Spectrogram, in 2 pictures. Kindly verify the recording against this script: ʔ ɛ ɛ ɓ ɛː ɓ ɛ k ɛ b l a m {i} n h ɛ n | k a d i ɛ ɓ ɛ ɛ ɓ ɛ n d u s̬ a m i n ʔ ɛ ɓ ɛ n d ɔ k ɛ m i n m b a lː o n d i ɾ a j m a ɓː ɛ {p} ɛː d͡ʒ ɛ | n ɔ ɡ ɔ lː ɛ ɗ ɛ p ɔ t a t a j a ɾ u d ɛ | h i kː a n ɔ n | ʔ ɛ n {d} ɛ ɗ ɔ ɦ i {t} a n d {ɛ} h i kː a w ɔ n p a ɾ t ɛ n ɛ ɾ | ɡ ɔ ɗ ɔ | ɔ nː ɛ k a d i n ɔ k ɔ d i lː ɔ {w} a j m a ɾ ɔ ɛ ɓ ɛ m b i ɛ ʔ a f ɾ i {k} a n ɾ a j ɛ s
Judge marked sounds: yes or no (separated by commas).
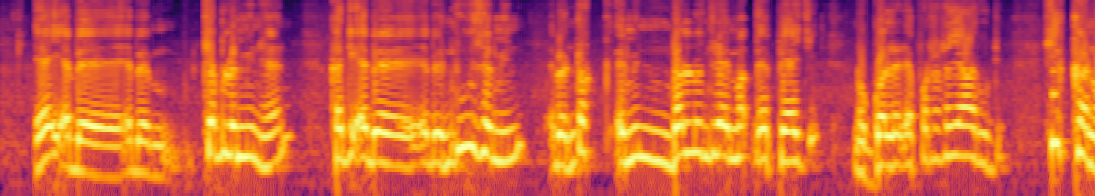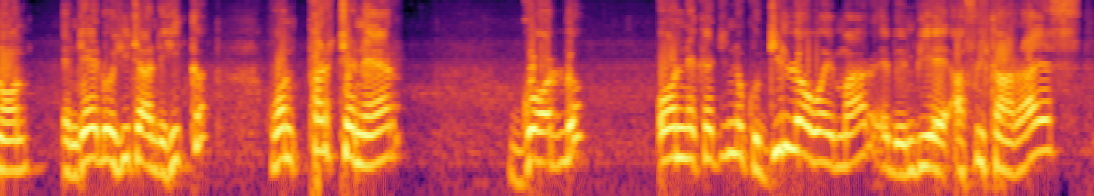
yes, yes, yes, yes, yes, yes, yes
